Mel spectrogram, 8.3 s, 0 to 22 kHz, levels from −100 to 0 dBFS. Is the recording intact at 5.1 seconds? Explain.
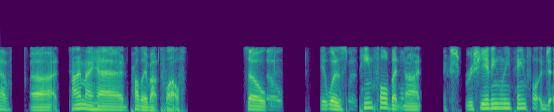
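Yes, the speech is intact at 5.1 seconds, with no dropout, glitch or distortion at that moment, only the narrow telephone-style bandwidth of a call path that passes nothing above 4 kHz.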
